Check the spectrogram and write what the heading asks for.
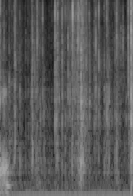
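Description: A packet of dried nori seaweed sheets being handled and a sheet pulled out, with irregular crinkling and crackling that thickens about a second in; the brittle sheet is flaking as it is handled.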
